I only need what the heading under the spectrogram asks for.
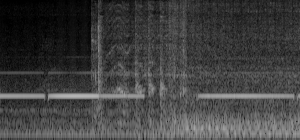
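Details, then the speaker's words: Jeep that sat since last winter, possibly with bad gas; owner suspects an injector wire fault with one or two injectors not firing. Cranks and catches, then a choppy, stumbling idle, a misfire at start-up. "Now that's a sputter. You can hear it. Just blah, blah, blah, blah, blah. So that's that injector wire. One or two of the injectors are not firing."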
